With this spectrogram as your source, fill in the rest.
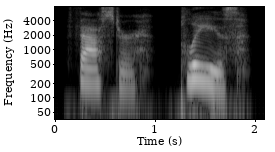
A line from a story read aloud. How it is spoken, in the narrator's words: he grunted with arousal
